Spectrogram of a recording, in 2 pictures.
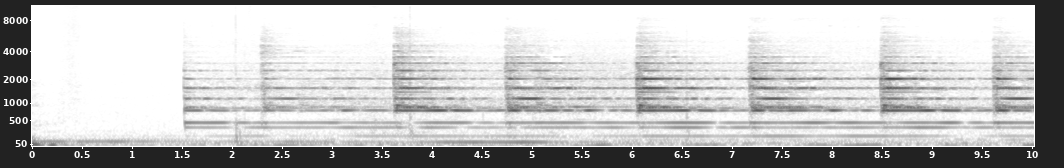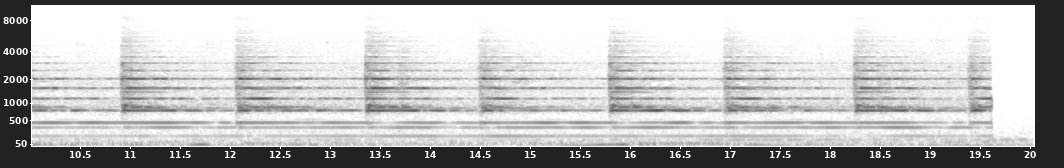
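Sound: church bell ringing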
